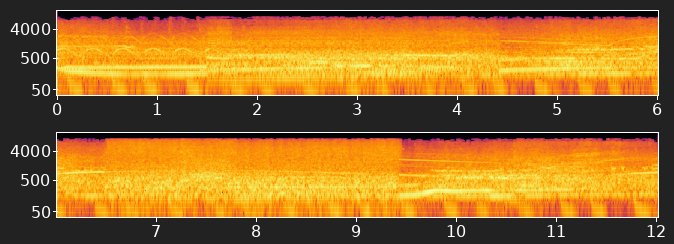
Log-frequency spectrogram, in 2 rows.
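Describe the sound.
A car engine roars and revs with tyres skidding as it weaves between crashed cars jammed on a road after a trailer accident in a 1990 action police film chase; loud, continuous, with shifting engine pitch.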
